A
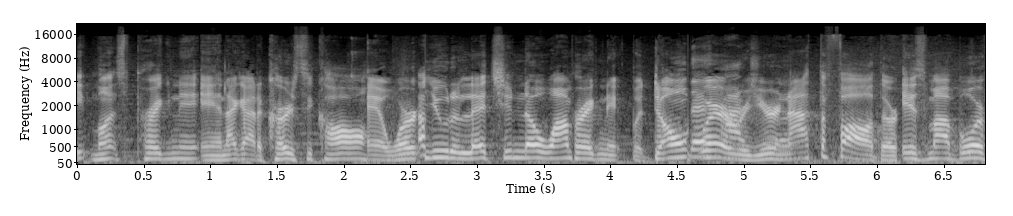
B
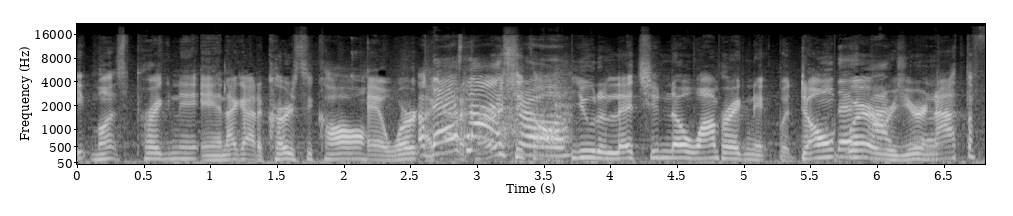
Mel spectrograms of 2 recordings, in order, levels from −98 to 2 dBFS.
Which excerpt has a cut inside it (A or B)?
A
